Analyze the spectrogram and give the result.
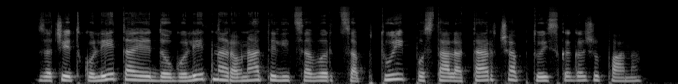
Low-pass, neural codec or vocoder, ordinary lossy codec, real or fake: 19.8 kHz; vocoder, 44.1 kHz, 128 mel bands every 512 samples, BigVGAN v2; Opus, 16 kbps; fake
